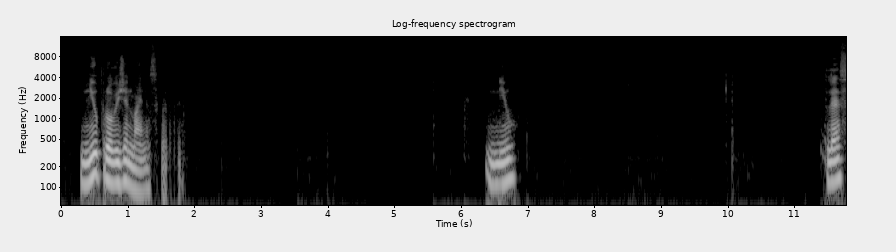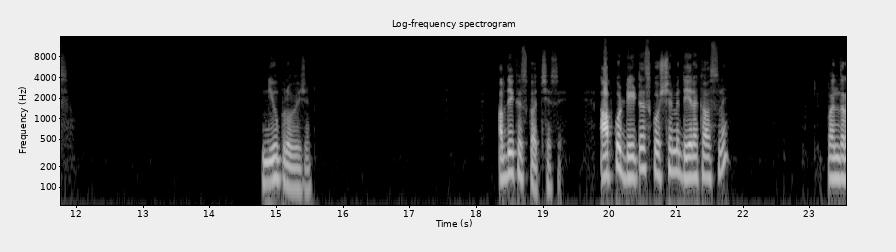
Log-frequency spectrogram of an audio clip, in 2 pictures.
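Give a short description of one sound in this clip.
A man speaks calmly into a close microphone, in short phrases with long pauses.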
